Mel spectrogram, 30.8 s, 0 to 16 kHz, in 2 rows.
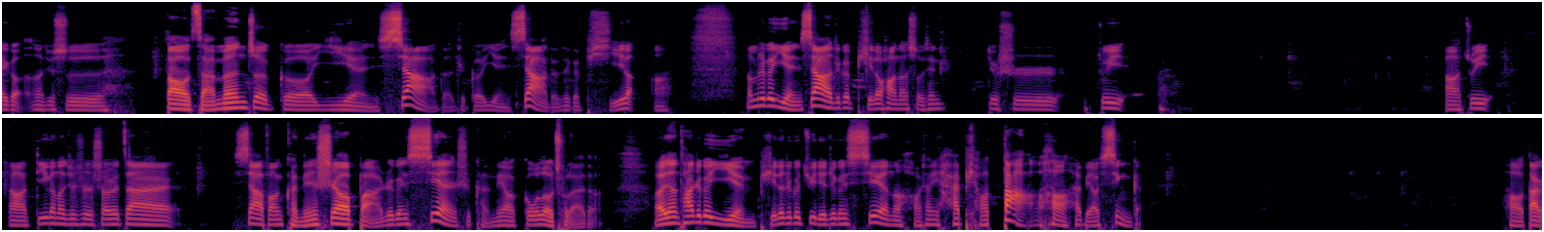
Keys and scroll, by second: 1.0 space, 1.4 space, 3.0 space, 3.0 3, 4.5 ctrl+z, 7.1 space, 8.5 5, 8.5 space, 9.3 space, 9.6 ctrl+z, 14.2 ctrl+z, 14.4 space, 14.9 space, 15.3 space, 16.8 space, 17.1 ctrl+z, 17.3 space, 18.4 ctrl+z, 22.8 ctrl+z, 25.4 space, 25.8 space, 27.7 space.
